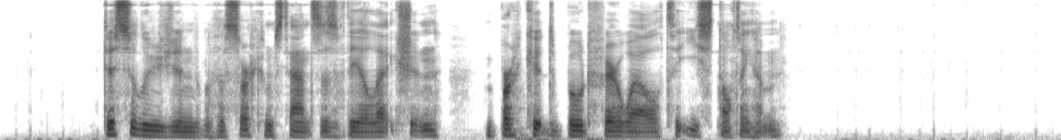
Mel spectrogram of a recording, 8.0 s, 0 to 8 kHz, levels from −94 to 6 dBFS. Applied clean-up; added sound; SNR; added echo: neural mask model DeepFilterNet 3.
